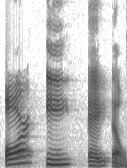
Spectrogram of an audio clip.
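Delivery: letter by letter, slow; spelled out slowly. Shown as a demonstration. Speaker teaching the acronym, spelling it out slowly. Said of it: "using the acronym".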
